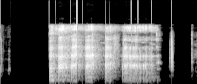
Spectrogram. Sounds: Laughter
